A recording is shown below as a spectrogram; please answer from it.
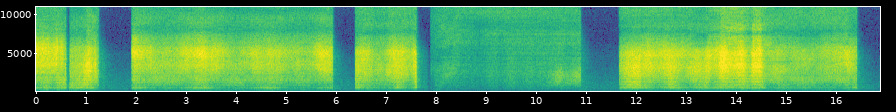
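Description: Airbrush spraying in long hissing passes that start and stop sharply: brief breaks come about one and a half, six and eleven seconds in, with a softer, lighter spray between about eight and eleven seconds and the loudest spray in the last few seconds.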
